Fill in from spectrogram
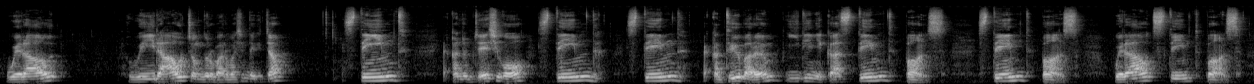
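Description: Male English teacher in a studio video lesson, mid-pitched, coaxing, drills slow English lines for repetition. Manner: lively, coaxing, switches between Korean and slow English.

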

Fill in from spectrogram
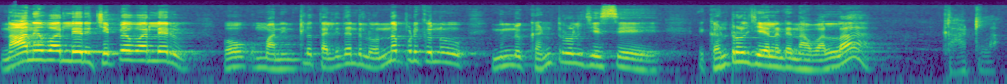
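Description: A man preaching a sermon as pastor to his congregation, swinging between loud emphatic questions and quieter asides. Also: fairly high pitch, animated, moderate pace, pauses often. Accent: Telugu. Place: church service.

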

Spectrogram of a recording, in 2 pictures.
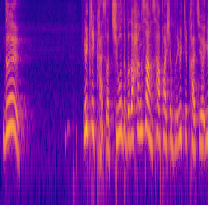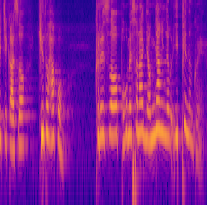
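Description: Woman, pastor, high voice, middle-aged, church sermon, asks and answers questions. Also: fast, warm tone. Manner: call-and-response questions to the congregation. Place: church sanctuary.

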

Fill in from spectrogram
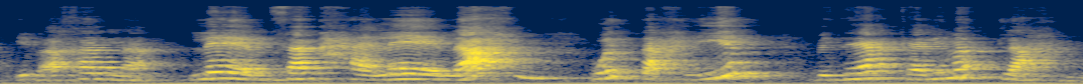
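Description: A woman with an Egyptian Arabic accent teaching letters to young children, slowly stretching out sounds and words. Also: fairly high pitch, sharp tone, heavy reverb, recorded from a distance, a little hiss or hum. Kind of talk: recorded lesson for young children.

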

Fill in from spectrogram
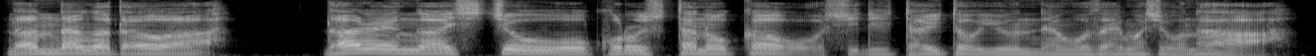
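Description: An actor playing a shrewd, shabby 97-year-old man who talks in slow, folksy old-man speech in an audiobook drama. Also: mid-range voice, a little mellow, no room sound, clean studio sound, lightly acted. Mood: coaxing.

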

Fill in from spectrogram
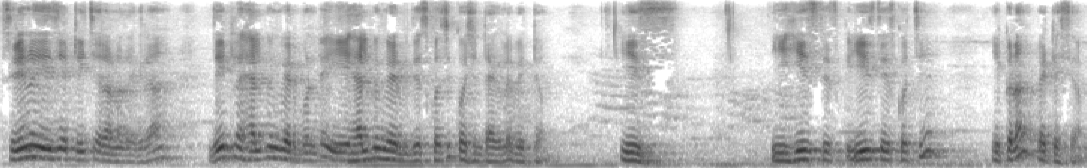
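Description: A man's voice: on the high side, fairly quick, creaky, pauses often, warm tone, roomy sound. A man with a Telugu accent teaching English grammar step by step, checking in with his students as he goes. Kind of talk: classroom-style grammar lesson.

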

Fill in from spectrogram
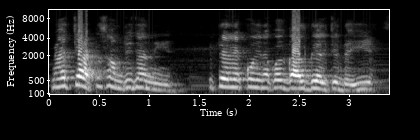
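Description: A middle-aged woman playing a gentle mother who coaxes and comforts her daughter. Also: high-pitched, lively intonation, a little fast. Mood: tender. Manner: soothing, coaxing. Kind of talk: web drama acting. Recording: dull lo-fi with faint music.

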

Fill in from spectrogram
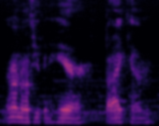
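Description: A man's voice: fairly low pitch, level tone, a little fast, dull audio, over music. A man talking casually to camera at home for a reaction video, rambling and restarting his sentences often. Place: at home indoors.

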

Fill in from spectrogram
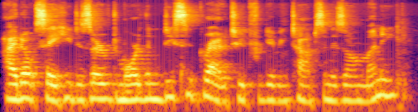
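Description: A woman voicing a burly, angry shopkeeper who shouts and blusters. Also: fairly low pitch, little pitch movement, a little fast, close to an everyday voice. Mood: firm.

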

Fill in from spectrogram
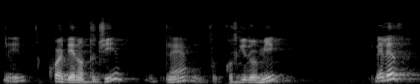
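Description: A man's voice: medium pitch, very animated, normal speed, vocal fry, highs cut off. A man, a podcast guest, earnestly retelling a personal testimony with emotion and frequent restarts.

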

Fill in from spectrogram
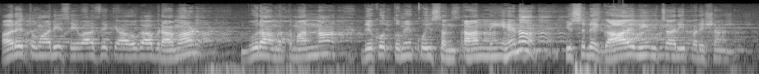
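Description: A man's voice: high voice, fairly even intonation, normal speed, crowd noise, natural voice. A man voicing a teasing, taunting neighbour who needles the Brahmin, in an echoey hall. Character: mocking gossiping neighbours.

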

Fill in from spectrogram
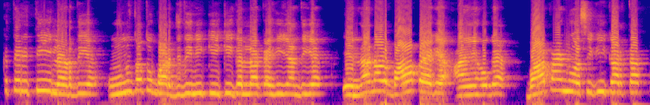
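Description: A woman's voice: high-pitched, lively intonation, brisk, a bit bright. An actress playing a quarrelsome, proud middle-aged village mother who scolds and complains indignantly in a family drama. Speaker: mother of a married daughter. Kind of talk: rural family drama acting.

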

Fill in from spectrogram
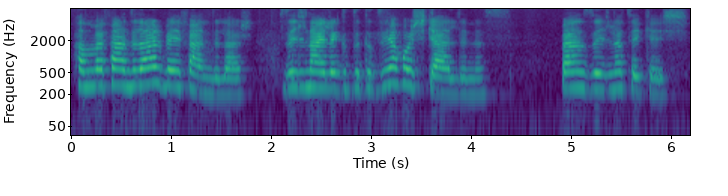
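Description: A woman's voice: high-pitched, normal speed, a little mellow, soft background music. A woman hosting a casual talk show, prompting her guest with teasing questions.

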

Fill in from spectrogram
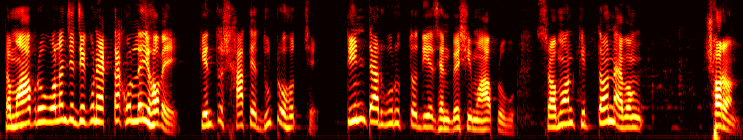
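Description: Male preacher, high bright voice, devotional sermon that breaks into chanting. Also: expressive, a little fast.

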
